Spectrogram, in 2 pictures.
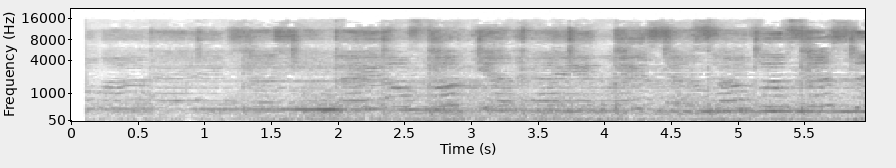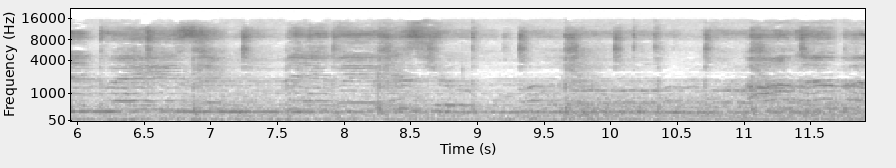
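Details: Soft background music with a sustained sung melody line throughout, and no animal voice.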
